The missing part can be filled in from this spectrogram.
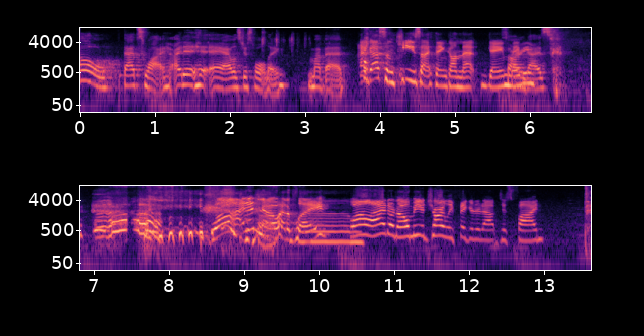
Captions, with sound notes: >> That's why I didn't hit A, I was just holding my bad. >> I got some keys I think on that game maybe. >> Sorry guys. >> [LAUGH] Well I didn't know how to play. >> Well, I don't know me and Charlie figured it out just fine.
